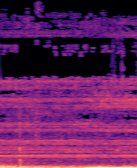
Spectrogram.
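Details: Air-conditioning outdoor unit with the motor not running: a steady low electrical hum with a faint buzz from the energized contactor or start relay, cause suspected. The contactor was then replaced, and the hard-start capacitor was found leaking.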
